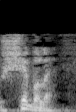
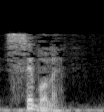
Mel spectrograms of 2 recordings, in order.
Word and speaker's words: shibboleth: said they unto him say now shibboleth and he said sibilith for he could not frame to pronounce it right then they took him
